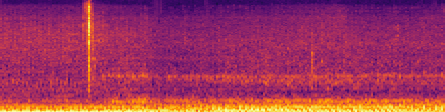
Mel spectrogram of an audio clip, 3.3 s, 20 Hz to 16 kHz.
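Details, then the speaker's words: Volvo 940 Turbo on standard Bosch LH4.2 management, first switch of a homemade three-stage anti-lag engaged: deep, uneven, lumpy idle with markedly different intake noise and exhaust note; anti-lag stage one altering the idle. "The idle changes a lot. There's a, well, you can hear, hopefully, but from here you can hear the intake noise goes very different, as does the exhaust note."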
